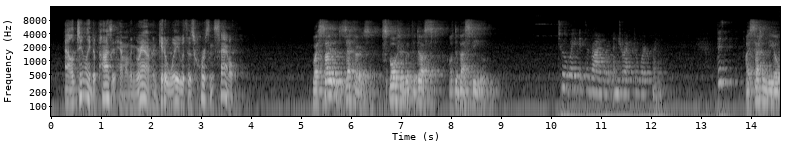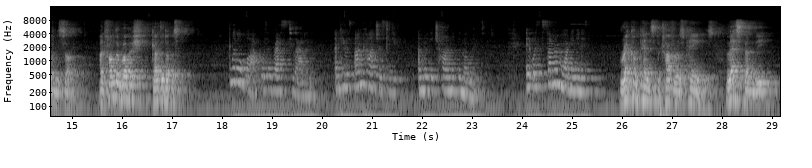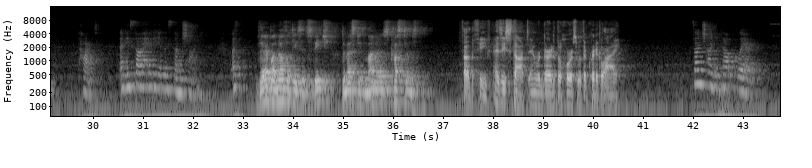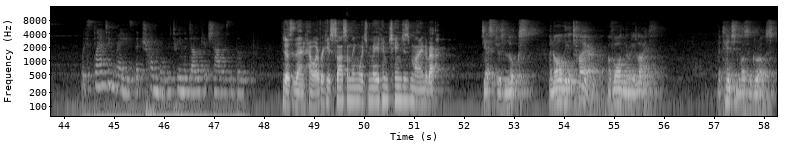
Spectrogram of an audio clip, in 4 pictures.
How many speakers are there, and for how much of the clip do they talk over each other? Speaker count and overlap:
3, no overlap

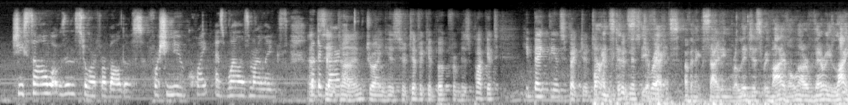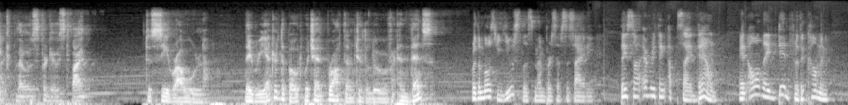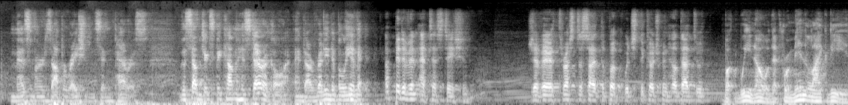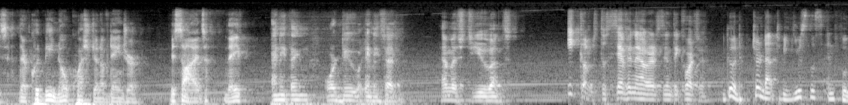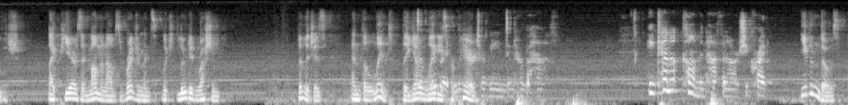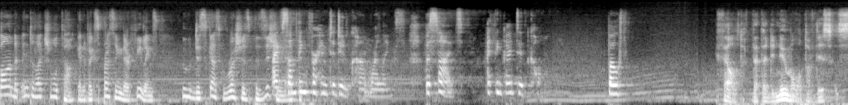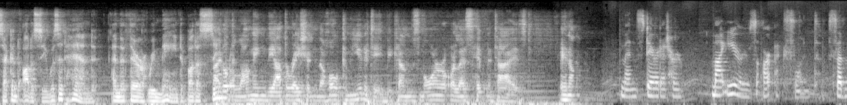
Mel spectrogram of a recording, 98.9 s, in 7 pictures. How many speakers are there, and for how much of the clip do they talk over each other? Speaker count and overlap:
5, about 6%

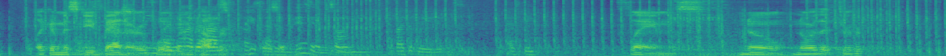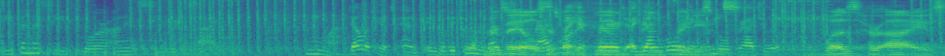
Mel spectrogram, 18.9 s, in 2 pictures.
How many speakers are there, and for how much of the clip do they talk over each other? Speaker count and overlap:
3, about 39%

